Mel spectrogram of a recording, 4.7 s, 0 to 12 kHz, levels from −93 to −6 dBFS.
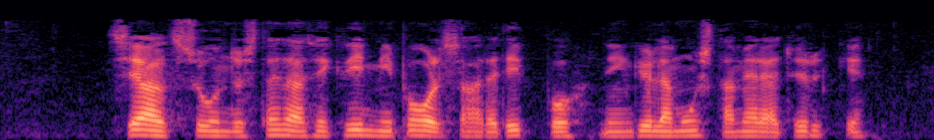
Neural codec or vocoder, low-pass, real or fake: none; 7.2 kHz; real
